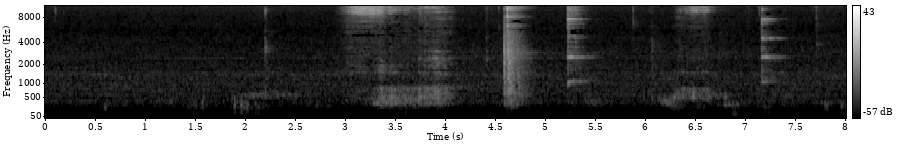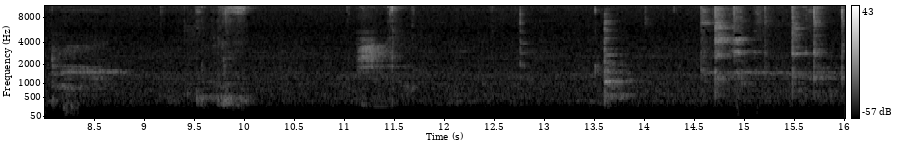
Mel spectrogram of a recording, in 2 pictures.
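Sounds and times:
metal spoon clinking on bowl: 0:05.2 - 0:05.5, 0:07.2 - 0:07.5, 0:14.6 - 0:16.0.

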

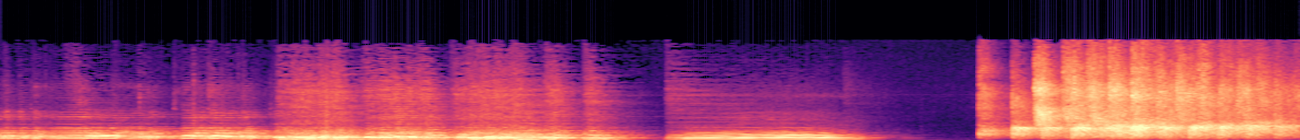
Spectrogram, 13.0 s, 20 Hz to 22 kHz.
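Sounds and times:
bassoon ensemble chord: 0:02.2 - 0:09.1
audience applause: 0:09.8 - 0:13.0.

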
